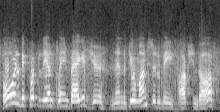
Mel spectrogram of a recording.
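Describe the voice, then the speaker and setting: A man's voice: high-pitched, fairly quick, gravelly. An actor playing a folksy, well-meaning working-class deliveryman in a radio drama, hesitant and colloquial. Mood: eager, helpful. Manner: hesitant, colloquial, simple and eager. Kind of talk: 1940s radio character acting. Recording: tinny, hissy old radio broadcast.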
